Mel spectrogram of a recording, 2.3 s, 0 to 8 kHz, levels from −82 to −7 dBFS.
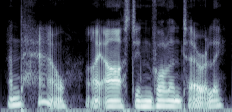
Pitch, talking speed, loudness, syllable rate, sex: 110 Hz, 130 wpm, -18 LUFS, 5.3 syllables/s, male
